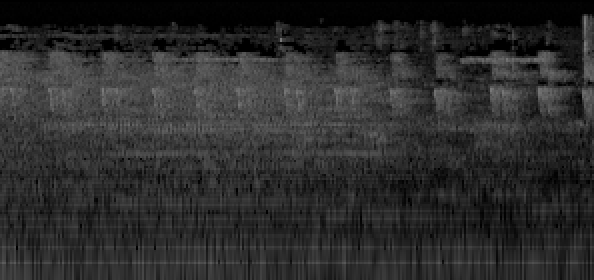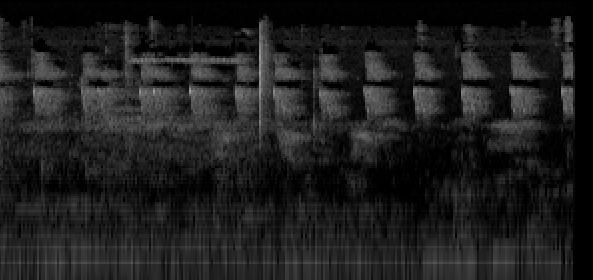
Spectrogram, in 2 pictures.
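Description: Steady, evenly spaced chirping, about two to three chirps a second, over a low rumble that fades after the first few seconds. It cuts off suddenly near the end.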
